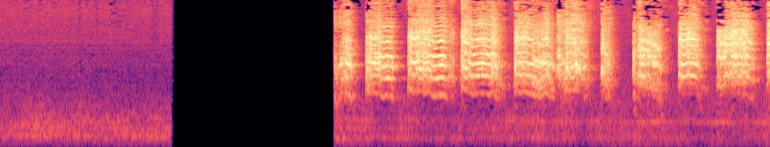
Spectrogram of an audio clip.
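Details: A red fox, possibly one of the orphaned cubs kept in a pen before being returned to the wild, gives harsh, raspy screeching bursts roughly once a second.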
